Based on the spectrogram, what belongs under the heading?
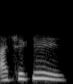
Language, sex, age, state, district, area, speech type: Bengali, female, 45-60, West Bengal, Hooghly, urban, conversation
